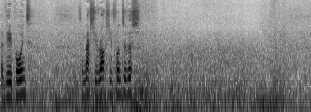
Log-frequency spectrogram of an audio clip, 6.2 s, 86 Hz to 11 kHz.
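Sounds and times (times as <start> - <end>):
speech: 0.0 - 0.8, 1.6 - 3.0
strong wind at a coastal viewpoint roaring across the microphone: 0.0 - 6.2.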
